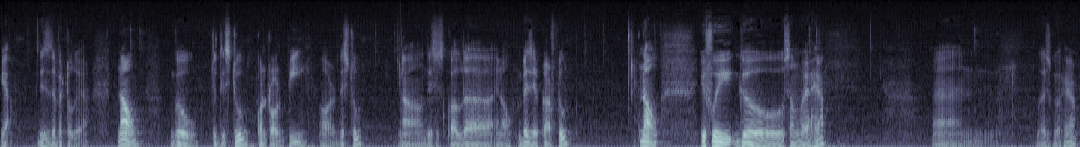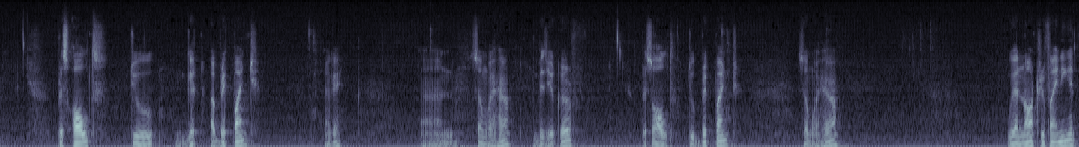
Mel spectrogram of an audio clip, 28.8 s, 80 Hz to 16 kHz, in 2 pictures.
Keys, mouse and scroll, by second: 0.4 middle click, 1.7 click, 3.9 ctrl+alt+b, 5.0 middle click, 7.7 scroll up 2, 7.8 middle click, 7.9 click, 8.0 middle click, 8.4 scroll down 2, 8.7 click, 10.8 click, 13.0-18.7 drag, 20.1-24.2 drag, 25.4-27.0 drag, 26.7 right click.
